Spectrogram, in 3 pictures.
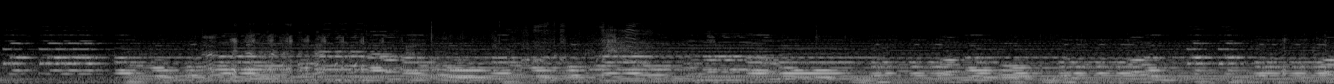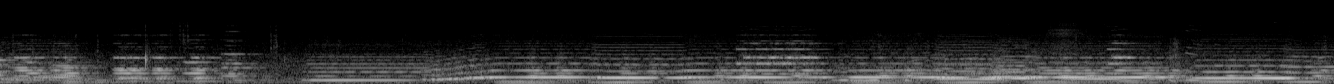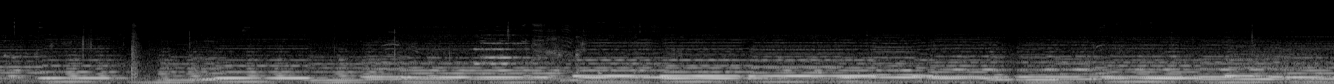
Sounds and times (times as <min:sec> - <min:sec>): Organ: 0:00.0 - 0:40.0
Piano: 0:00.0 - 0:40.0.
